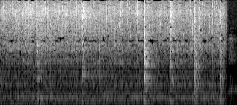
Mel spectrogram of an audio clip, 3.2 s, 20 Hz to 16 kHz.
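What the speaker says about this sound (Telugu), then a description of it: "గ్రీన్ చిల్లీస్ 1 టేబుల్ స్పూన్ వేసి కొంచెం ఫ్రై చేయాలి లైట్గా" Green chillies fry lightly in a pan for chaat, a soft, steady sizzle with a few sharp spatula taps, ending abruptly; no talking.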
